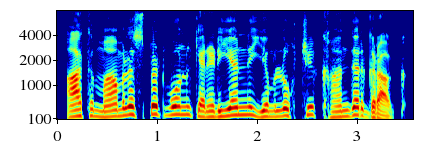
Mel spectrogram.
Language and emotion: Kashmiri, neutral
